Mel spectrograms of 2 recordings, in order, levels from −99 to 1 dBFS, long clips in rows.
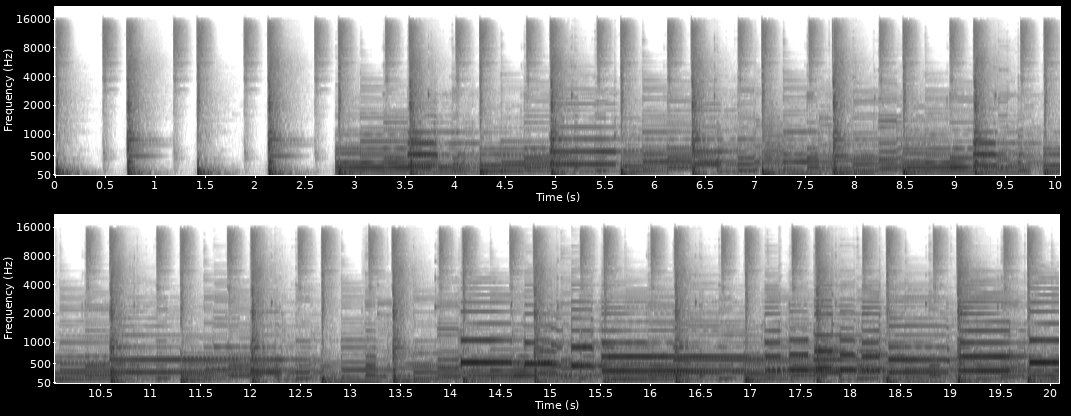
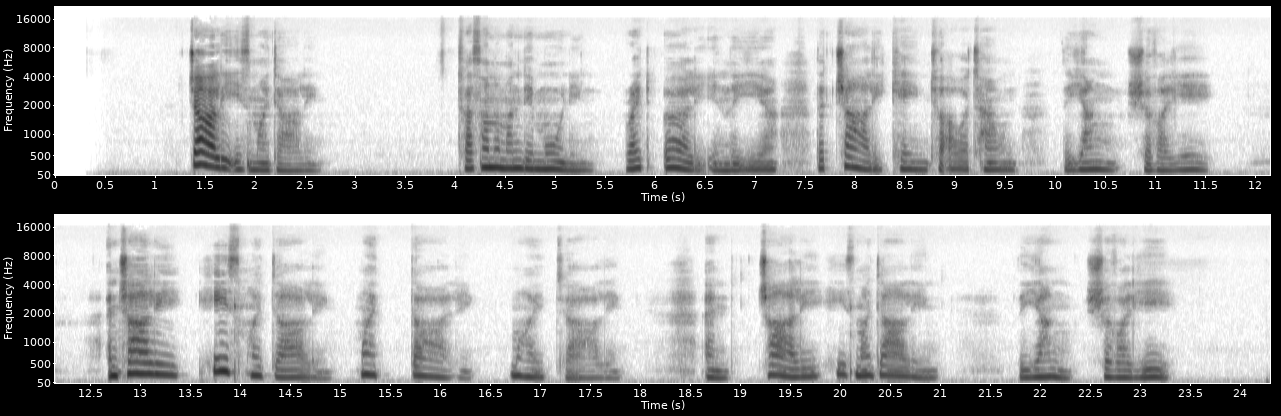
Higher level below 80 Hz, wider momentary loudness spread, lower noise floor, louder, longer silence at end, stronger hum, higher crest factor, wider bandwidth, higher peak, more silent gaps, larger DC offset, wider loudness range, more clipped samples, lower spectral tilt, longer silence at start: first, -36 dBFS vs -66 dBFS; second, 10 LU vs 18 LU; second, -43 dBFS vs -68 dBFS; first, -23 LUFS vs -30 LUFS; second, 0 s vs 1.05 s; neither; second, 18 dB vs 24 dB; about the same, 16.5 kHz vs 16.5 kHz; about the same, -6 dBFS vs -8 dBFS; neither; neither; about the same, 7 LU vs 7 LU; neither; first, -6 dB/octave vs -4.5 dB/octave; second, 0 s vs 1.35 s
